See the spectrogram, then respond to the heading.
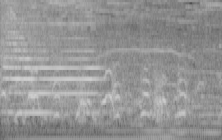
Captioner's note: air horn blaring; dogs barking; crowd chattering excitedly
